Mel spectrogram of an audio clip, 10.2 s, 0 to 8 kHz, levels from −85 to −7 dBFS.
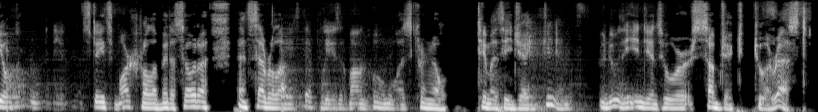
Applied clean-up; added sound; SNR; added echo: neural mask model DeepFilterNet 3.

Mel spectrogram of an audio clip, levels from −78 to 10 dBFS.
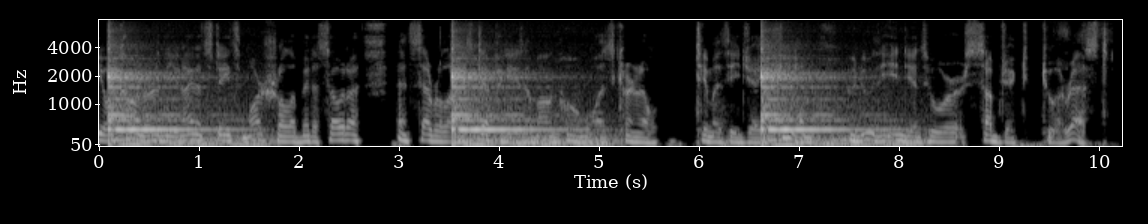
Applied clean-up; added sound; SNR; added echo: none; Dishes, pots, and pans; -4 dB; none.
